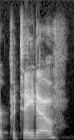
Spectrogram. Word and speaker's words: Petito: Yes, my name is Tyler Petito or Potato, depending on who you talk to.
